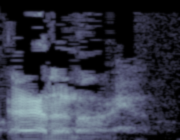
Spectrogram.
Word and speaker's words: Adonai: In the year of King Uzziah's death, I saw Adonai, Lord, general expression Lord, sitting on a throne.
